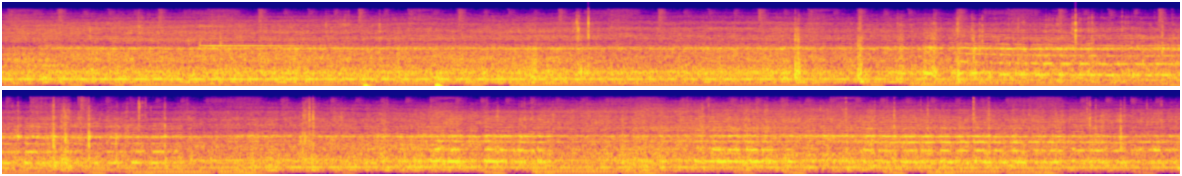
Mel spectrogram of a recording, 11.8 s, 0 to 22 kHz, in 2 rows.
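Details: LawnMaster 2800W quiet electric garden shredder with self-feeding, shredding mixed-size garden cuttings: steady motor whine with irregular crunches as twigs and branches feed through, never bogging down. Normal, healthy shredding.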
